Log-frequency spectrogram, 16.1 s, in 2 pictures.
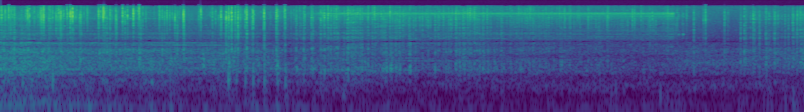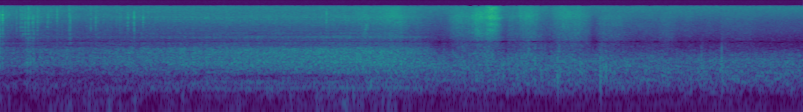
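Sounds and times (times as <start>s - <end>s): passenger train rushing: 0.0s - 3.2s, 8.5s - 15.9s.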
